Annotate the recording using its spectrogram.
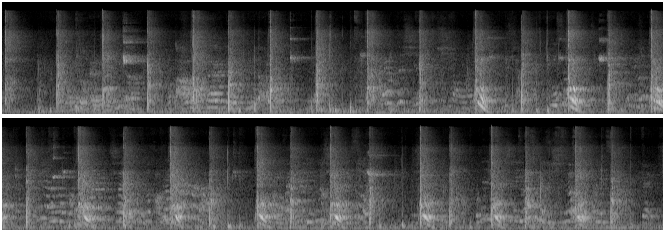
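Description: Badminton rackets striking shuttlecocks in quick succession, about one to two sharp strokes a second, as in a multi-shuttle feeding drill, with the hall's echo after each hit. Short squeaks falling in pitch come between many of the strokes.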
